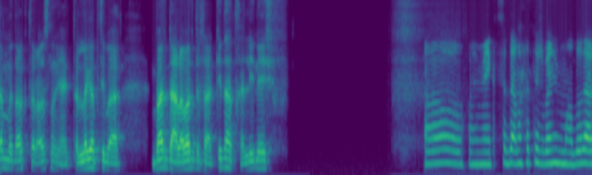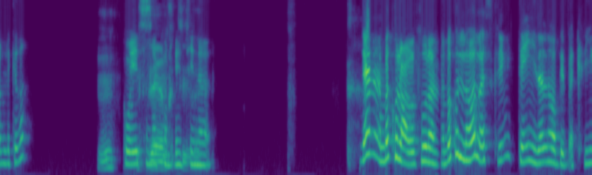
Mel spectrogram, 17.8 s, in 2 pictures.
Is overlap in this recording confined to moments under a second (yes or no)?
no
